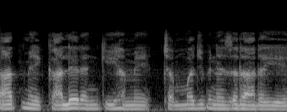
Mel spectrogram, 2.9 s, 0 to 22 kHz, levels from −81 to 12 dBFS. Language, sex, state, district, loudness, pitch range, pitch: Hindi, male, Bihar, Gopalganj, -22 LUFS, 130-140 Hz, 135 Hz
